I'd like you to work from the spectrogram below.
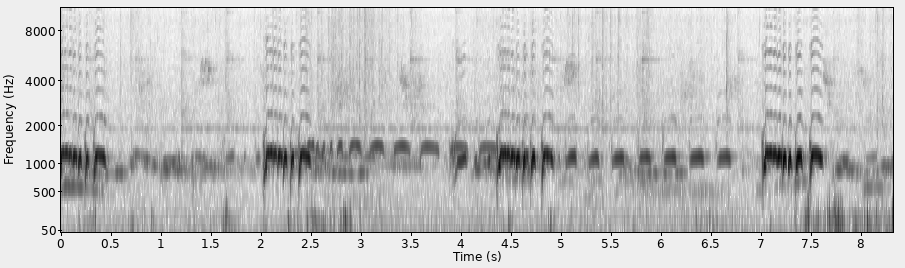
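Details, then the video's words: A zebra dove of local stock, a champion caller, sings to stimulate other doves. Loud rough coos open and close the passage, with a long run of evenly pulsed softer coos between them. "Perkutut lokal gacor Juara memanggil"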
